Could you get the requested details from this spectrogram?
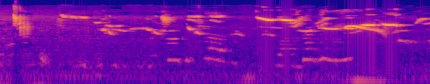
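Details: Energetic song of a blue-winged leafbird delivering its mimicked fill-in repertoire: varied separate whistles, some sliding down, others flat, building into a quick rising and falling chatter of very high notes near the end.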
